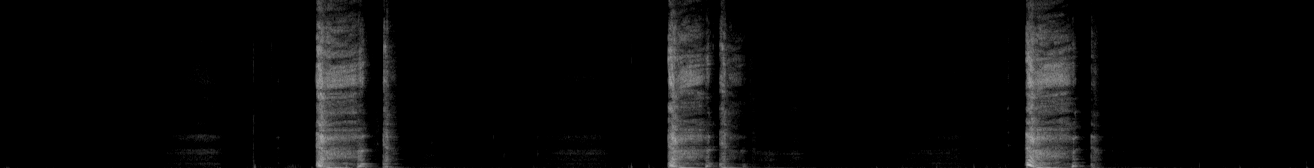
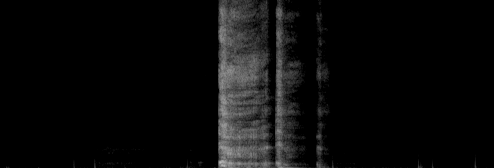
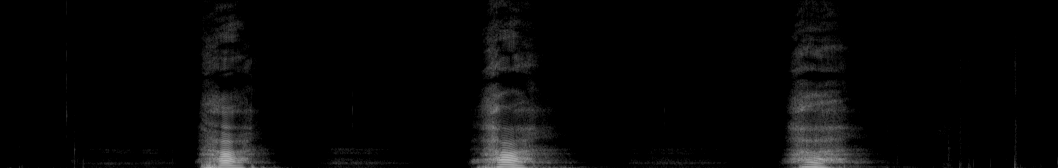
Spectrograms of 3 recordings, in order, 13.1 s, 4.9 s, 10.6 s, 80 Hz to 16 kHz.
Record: three_cough_length: 13.1 s
three_cough_amplitude: 14697
three_cough_signal_mean_std_ratio: 0.23
cough_length: 4.9 s
cough_amplitude: 13260
cough_signal_mean_std_ratio: 0.22
exhalation_length: 10.6 s
exhalation_amplitude: 12874
exhalation_signal_mean_std_ratio: 0.27
survey_phase: beta (2021-08-13 to 2022-03-07)
age: 45-64
gender: Female
wearing_mask: 'No'
symptom_cough_any: true
symptom_runny_or_blocked_nose: true
symptom_fatigue: true
symptom_fever_high_temperature: true
symptom_other: true
symptom_onset: 5 days
smoker_status: Never smoked
respiratory_condition_asthma: false
respiratory_condition_other: false
recruitment_source: Test and Trace
submission_delay: 2 days
covid_test_result: Positive
covid_test_method: RT-qPCR
covid_ct_value: 19.9
covid_ct_gene: ORF1ab gene
covid_ct_mean: 20.5
covid_viral_load: 190000 copies/ml
covid_viral_load_category: Low viral load (10K-1M copies/ml)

